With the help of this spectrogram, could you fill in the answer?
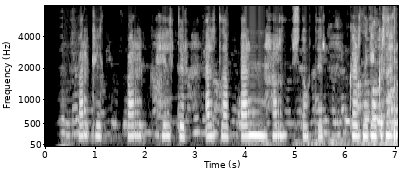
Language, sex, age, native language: Icelandic, female, 12, Icelandic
